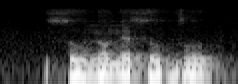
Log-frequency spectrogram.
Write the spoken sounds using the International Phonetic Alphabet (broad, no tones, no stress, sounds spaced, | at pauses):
θ u n o n ø θ u b u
